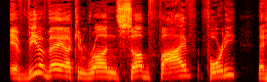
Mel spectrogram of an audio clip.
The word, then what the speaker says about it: Vita Vea: I think Vita Vea is the official pronunciation.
